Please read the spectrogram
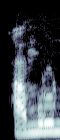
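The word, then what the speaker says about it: عمرو: এতটুকু আচ্ছা বিশেষ দেখেন আমরুন শব্দের শেষে ওয়াও থাকলে উচ্চারণ হবে আমরুন আর ওয়াও না থাকলে উচ্চারণ হবে ওমর যেটা আপনার অনেকে জানি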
